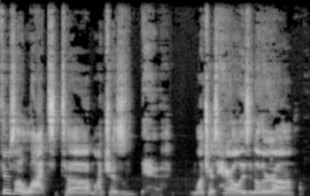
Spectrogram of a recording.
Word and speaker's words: Montrezl: It's Montrezl Harrell.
